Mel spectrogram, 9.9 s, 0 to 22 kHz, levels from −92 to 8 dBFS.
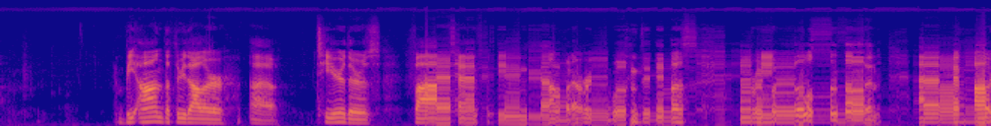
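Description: Speech with robotic sound from repeated short buffers from 4.25 to 9.91 s, a fixed 66.8 Hz buzz likely from a roughly 15 ms block being replayed. Unlike a codec warble, most of the audio is skipped, not smeared.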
